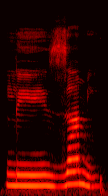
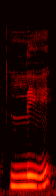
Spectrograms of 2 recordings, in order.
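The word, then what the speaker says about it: les amis: You're going to use Z soft sound here. So it become leami. Lami leami leami instead of saying lei because s you don't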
